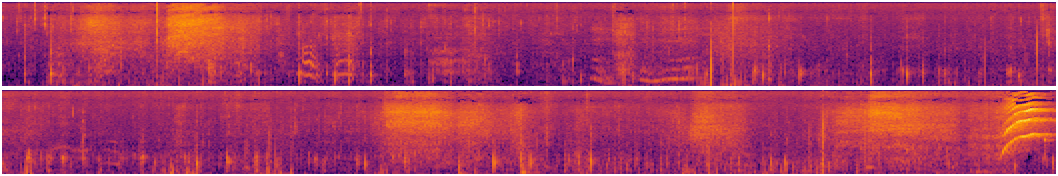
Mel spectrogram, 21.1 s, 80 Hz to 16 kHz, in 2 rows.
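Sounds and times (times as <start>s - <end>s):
dog licking and chewing: 0.0s - 21.0s
rustle on bedding: 14.3s - 16.1s, 18.8s - 20.5s.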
